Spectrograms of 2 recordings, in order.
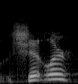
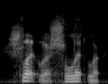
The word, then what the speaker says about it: Schlittler: Is it Get that second L in there. Schittler? No, come on. Got to get the L's in there. I can't say it. I can't. I cannot pronunciate it. Pronounce it. Schlittler. Get them L's. Focus on the L's.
